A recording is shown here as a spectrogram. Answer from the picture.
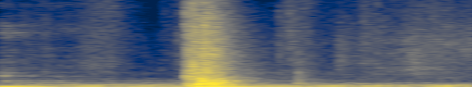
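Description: A white panelled interior door shutting with one loud, sharp bang about a second in.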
